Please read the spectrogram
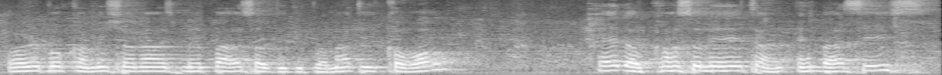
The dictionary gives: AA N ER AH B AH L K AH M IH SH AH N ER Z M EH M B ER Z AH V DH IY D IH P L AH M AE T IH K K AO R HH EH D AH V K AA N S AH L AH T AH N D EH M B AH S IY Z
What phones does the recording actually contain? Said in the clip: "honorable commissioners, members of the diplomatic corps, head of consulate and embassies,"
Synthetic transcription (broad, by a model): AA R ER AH B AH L K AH M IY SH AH N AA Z M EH M B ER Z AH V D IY D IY P L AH M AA T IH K K AO L HH EH D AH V K AA N S AH L AH T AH N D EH M B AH S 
